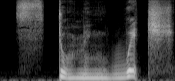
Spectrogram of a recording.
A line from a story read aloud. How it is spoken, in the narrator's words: Lift muttered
